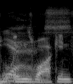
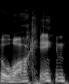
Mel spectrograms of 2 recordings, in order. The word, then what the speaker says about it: Joaquin: Yeah, he's Joaquin Phoenix's brother. So he was like one of those younger stars. I was gonna say his name, but I would have butchered it. Well, yeah, Joaquin, like, yeah, it's spelt Joanne, weird as well.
